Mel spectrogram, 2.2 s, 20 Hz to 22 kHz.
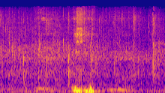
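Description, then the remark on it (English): Audience applause for a speaker's 48 years of marriage: a dense, steady wash of many hands clapping that swells briefly louder midway, with a low murmur of voices mixed in. “If you survive 48 years of marriage, you do deserve some applause, so thank you.”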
